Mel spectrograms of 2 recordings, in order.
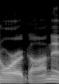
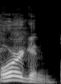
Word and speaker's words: Oregon: Yeah, you got to give respect to you. That's how people from Oregon say it. It sounds weird, but that's how they say it. – Oregon. – Oregon.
